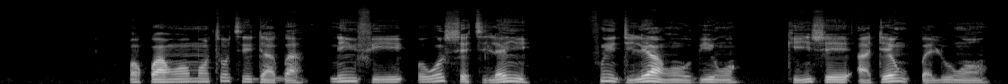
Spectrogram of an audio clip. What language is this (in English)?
Yoruba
